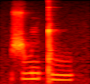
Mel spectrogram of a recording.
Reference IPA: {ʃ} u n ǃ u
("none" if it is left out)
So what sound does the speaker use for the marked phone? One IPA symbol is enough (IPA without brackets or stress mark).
ʃ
